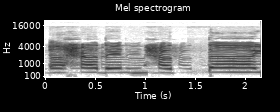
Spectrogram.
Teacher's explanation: احد حتیٰ میں دال کے نیچے دو زیر کی تنوین، تنوین کے بعد حروف حلقی میں سے آ رہا ہے تو یہاں پر اظہار کا قاعدہ ہوگا، یعنی تنوین میں ہم غنہ نہیں کریں گے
